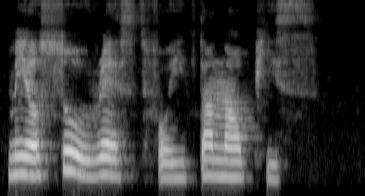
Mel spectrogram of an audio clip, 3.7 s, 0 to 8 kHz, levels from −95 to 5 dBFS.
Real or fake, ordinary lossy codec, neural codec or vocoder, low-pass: real; none; none; none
